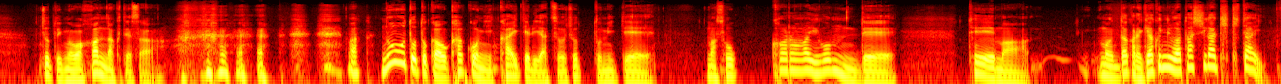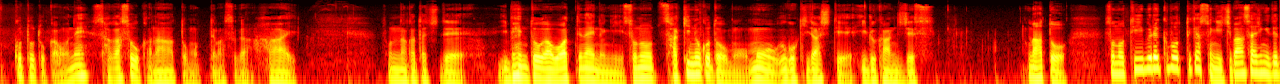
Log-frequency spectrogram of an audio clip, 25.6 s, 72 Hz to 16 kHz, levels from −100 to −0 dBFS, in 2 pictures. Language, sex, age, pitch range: Japanese, male, 40-59, 85-130 Hz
